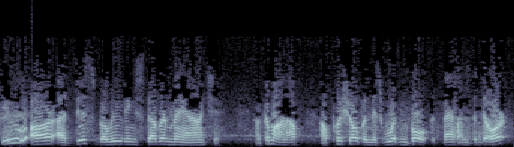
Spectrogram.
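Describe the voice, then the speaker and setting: An actor as excitable high-pitched believer in ghosts, noisy radio. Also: male voice, natural voice. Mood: eager, goading. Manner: excitable, halting, suspenseful. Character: superstitious, eager man fascinated by haunted-mill spirits. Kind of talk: 1970s radio drama acting. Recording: noisy, narrow-band vintage radio broadcast.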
